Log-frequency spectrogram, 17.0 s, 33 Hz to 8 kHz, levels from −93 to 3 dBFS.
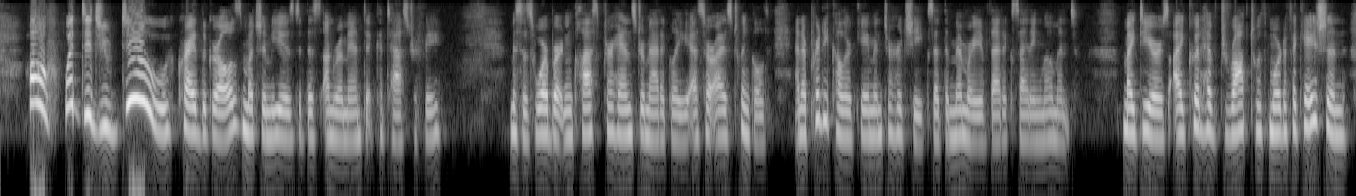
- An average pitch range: Yes, average, 3.0 semitones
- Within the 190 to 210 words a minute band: No, average, 165 wpm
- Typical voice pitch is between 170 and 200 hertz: Yes, medium, 185 Hz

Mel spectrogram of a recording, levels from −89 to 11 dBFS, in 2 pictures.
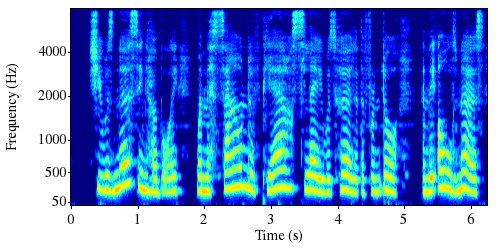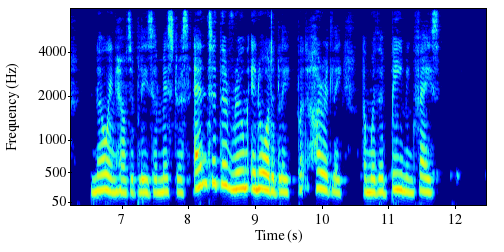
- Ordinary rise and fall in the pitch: Yes, average, 3.7 semitones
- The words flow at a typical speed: Yes, average, 175 wpm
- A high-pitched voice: Yes, high, 220 Hz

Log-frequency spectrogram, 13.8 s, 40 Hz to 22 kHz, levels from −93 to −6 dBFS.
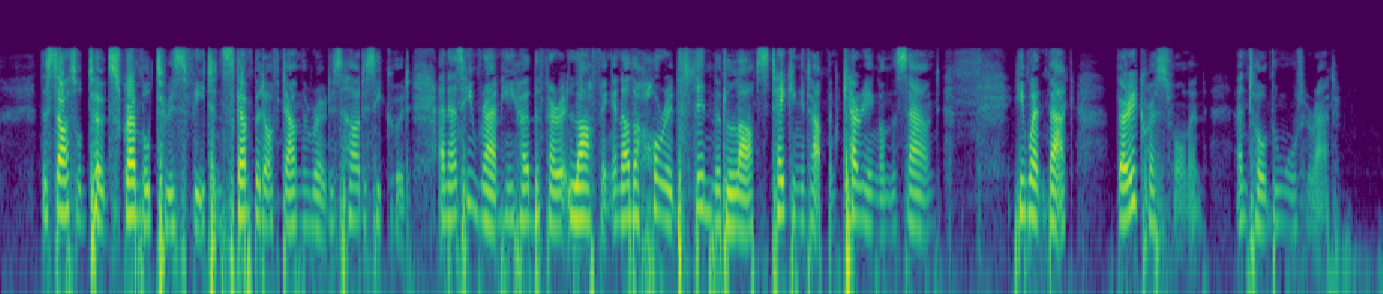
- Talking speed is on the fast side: Yes, fast, 220 wpm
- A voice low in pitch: No, high, 195 Hz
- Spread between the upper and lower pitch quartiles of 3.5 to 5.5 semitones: No, average, 3.1 semitones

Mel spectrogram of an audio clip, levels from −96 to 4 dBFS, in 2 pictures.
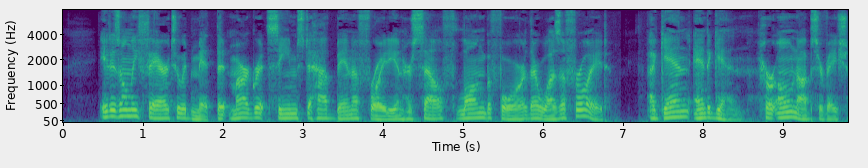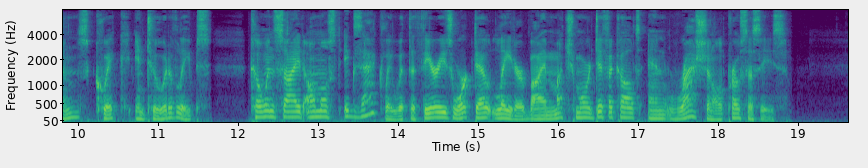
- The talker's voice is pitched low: Yes, low, 115 Hz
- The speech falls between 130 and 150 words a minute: Yes, average, 140 wpm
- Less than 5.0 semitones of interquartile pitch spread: No, wide, 5.6 semitones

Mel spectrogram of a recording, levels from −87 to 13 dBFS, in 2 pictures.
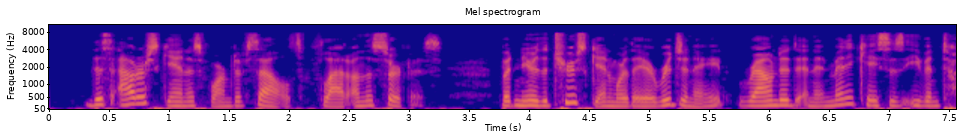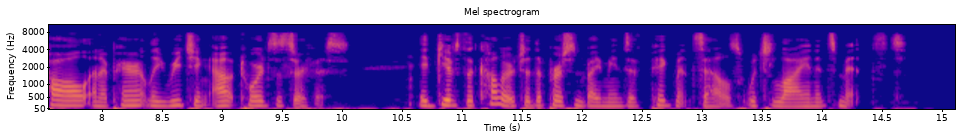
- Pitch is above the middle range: No, medium, 175 Hz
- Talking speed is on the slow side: No, average, 200 wpm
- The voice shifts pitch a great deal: No, narrow, 2.6 semitones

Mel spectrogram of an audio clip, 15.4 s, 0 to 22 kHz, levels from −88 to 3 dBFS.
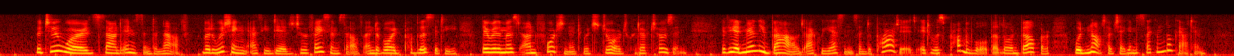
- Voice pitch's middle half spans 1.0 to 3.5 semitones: No, average, 5.2 semitones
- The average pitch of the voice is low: No, high, 230 Hz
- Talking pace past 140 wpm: Yes, average, 195 wpm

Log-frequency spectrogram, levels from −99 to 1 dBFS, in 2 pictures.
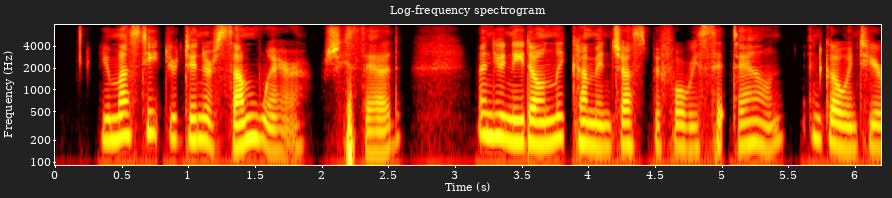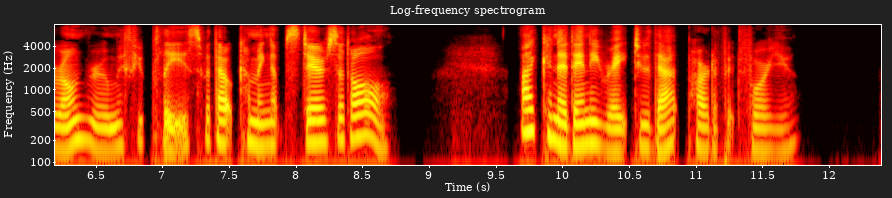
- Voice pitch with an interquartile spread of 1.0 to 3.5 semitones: No, average, 4.1 semitones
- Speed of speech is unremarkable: No, fast, 220 wpm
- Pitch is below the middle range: No, medium, 180 Hz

